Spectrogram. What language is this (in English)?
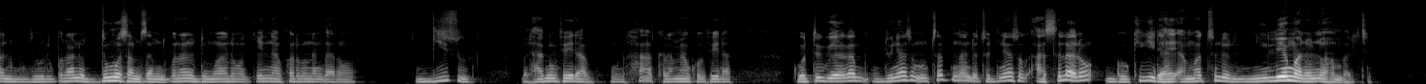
Afade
